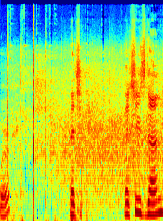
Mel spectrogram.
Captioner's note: audience applauds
